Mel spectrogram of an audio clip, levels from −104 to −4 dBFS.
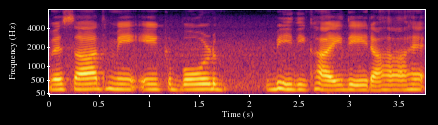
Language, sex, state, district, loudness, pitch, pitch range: Hindi, female, Haryana, Charkhi Dadri, -16 LUFS, 180 Hz, 170-190 Hz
